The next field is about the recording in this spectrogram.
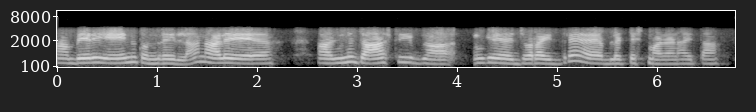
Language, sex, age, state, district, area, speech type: Kannada, female, 18-30, Karnataka, Tumkur, urban, conversation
